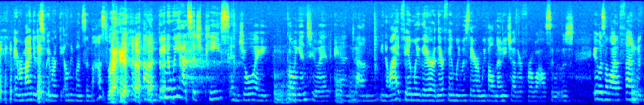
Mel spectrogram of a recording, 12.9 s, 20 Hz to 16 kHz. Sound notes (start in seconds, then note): 2.2 audience laughing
